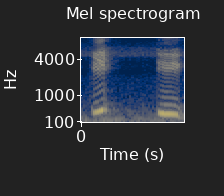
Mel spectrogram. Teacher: तालव्य से इ ई का उच्चारण हो रहा है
